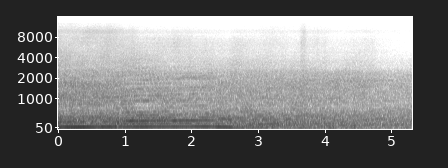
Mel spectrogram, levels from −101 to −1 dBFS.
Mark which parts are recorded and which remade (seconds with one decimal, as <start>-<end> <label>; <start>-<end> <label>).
0.0-5.3 remade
